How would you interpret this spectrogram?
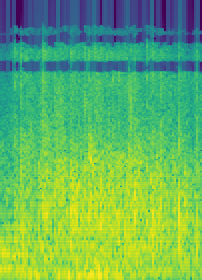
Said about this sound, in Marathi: मग टाळ्या वाजवावी.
